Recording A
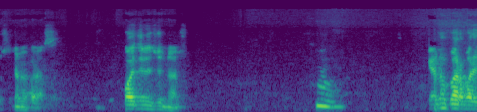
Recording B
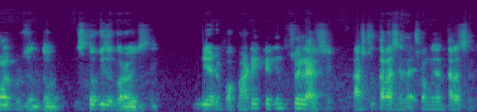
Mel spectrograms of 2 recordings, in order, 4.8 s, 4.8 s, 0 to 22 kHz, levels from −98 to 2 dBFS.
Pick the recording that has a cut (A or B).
B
